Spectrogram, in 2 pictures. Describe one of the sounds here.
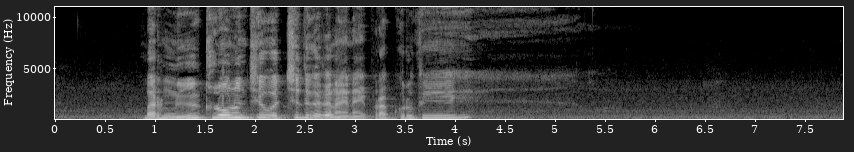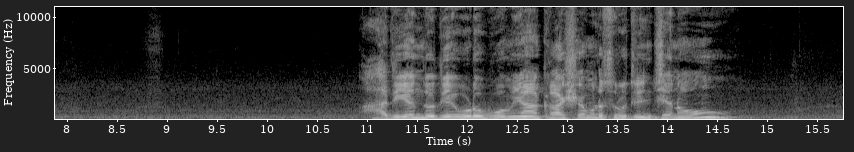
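An elderly man speaks calmly and earnestly into a close microphone.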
